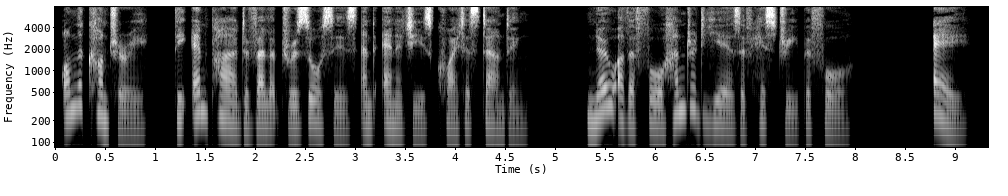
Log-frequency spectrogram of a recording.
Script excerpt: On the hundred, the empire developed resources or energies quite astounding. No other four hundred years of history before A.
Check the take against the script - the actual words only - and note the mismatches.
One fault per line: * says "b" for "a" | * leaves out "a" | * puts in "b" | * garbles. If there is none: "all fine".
* says "contrary" for "hundred"
* says "and" for "or"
